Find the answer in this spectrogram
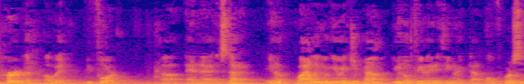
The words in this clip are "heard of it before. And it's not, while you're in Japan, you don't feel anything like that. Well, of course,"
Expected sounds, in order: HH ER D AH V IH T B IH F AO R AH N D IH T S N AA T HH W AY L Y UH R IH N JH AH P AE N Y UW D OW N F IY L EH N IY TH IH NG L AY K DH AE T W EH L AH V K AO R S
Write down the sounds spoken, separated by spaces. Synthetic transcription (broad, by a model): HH ER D AH V IH T B IH F AO R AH N IH T S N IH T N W AY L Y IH IH N JH AH P AE N Y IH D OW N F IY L EH N IY TH IH NG L AY K DH AE T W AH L AH V K AO R S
